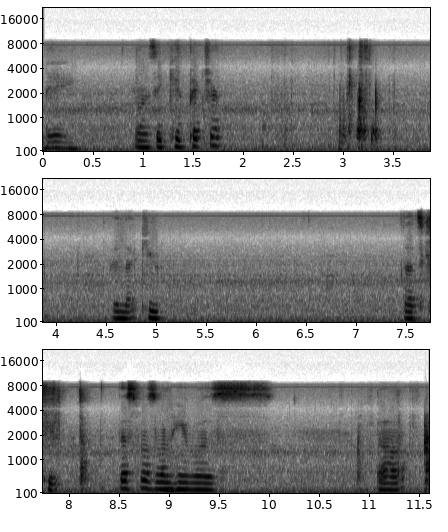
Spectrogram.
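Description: A young woman speaks softly and close by, in short phrases with pauses.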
